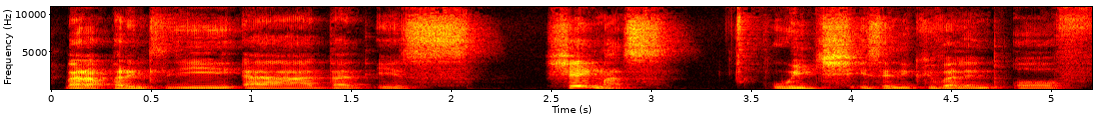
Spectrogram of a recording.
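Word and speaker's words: Séamus: you as well but apparently uh that is sheamus which is an equivalent of james apparently in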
